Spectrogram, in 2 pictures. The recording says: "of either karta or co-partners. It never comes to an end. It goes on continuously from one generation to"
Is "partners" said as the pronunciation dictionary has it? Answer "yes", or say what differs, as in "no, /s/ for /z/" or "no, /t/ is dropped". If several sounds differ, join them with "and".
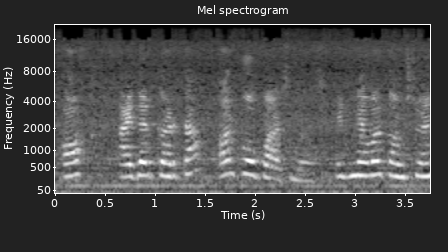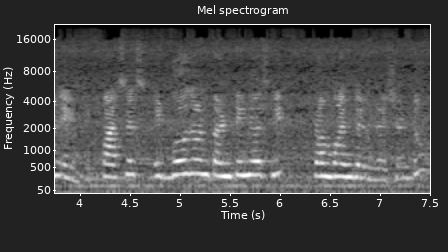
no, /s/ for /t/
